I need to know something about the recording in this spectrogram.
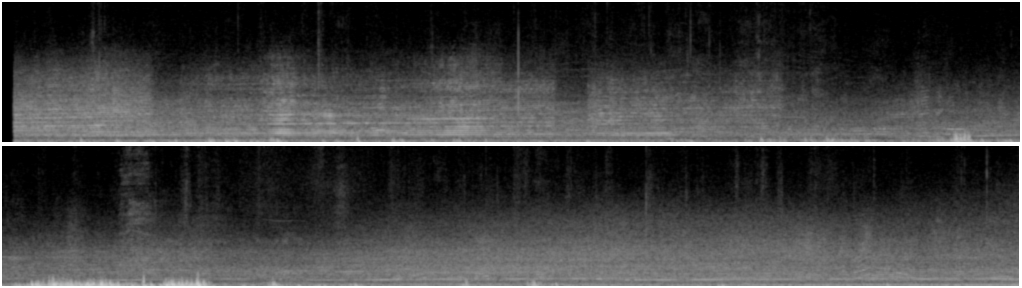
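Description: Distant racing engine running at the hill-climb, its note drifting and slowly rising through the second half, under spectator chatter. Deep rumbling bursts on the microphone about ten to twelve seconds in are the loudest sound.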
